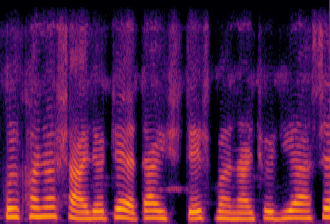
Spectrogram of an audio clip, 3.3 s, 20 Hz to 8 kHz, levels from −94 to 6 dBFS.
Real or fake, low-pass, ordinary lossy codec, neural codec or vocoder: real; 7.2 kHz; Opus, 16 kbps; none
